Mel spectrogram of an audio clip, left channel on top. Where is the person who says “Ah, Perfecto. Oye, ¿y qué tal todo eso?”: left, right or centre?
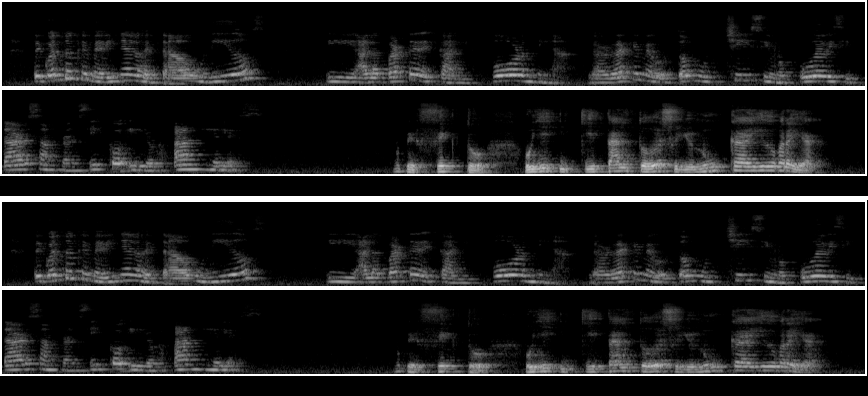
Left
